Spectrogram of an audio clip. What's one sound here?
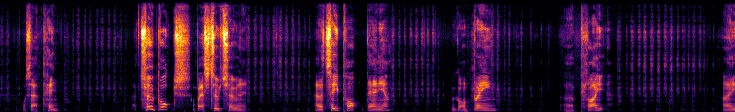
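A coin scrapes rapidly across a scratch card.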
